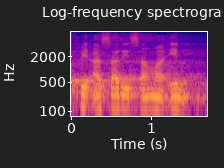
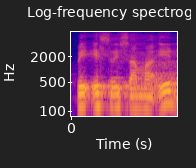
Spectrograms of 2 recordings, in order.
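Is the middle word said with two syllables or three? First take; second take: three; two. First: The middle word has three syllables, 'asari'. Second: The middle word has two syllables, 'isri'. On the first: "boleh dibaca fi asari sama'in" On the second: "fi isri sama'in boleh"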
